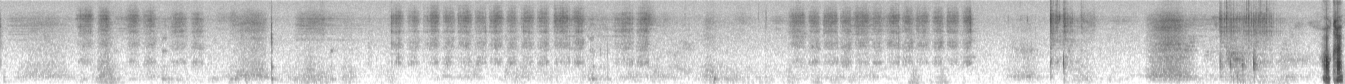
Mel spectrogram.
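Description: Nut file rasping back and forth in a bass guitar's nut slot, in short runs of quick strokes with pauses between, deepening a slot that is still too high. A sharp, loud knock comes right at the end.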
